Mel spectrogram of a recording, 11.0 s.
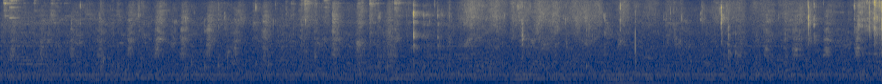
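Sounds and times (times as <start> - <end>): crisp chewing crunches: 10.1 - 11.0.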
